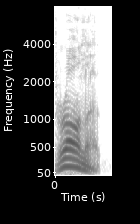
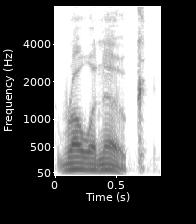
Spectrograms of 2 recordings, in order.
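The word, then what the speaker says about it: Roanoke: Rowan Oak you know you can tell someone who is a native of ran o because of the way they say it it's roke it's not Rowan Oak well you don't say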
